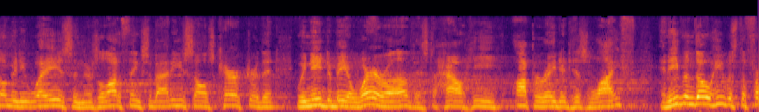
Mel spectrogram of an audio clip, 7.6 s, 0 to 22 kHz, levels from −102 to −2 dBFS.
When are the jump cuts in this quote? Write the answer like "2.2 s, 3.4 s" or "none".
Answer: 2.9 s, 6.5 s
